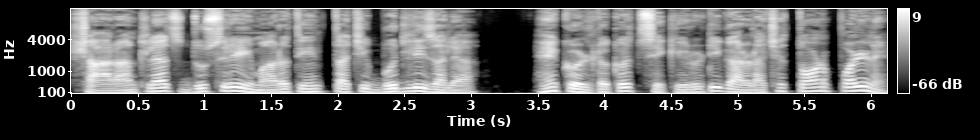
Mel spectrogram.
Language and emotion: Goan Konkani, sad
